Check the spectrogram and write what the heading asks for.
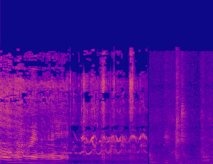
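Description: A person's long, wavering scream that slowly falls in pitch, followed by a higher, shrill wavering cry. It cuts off abruptly about three seconds in, leaving faint room sound.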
